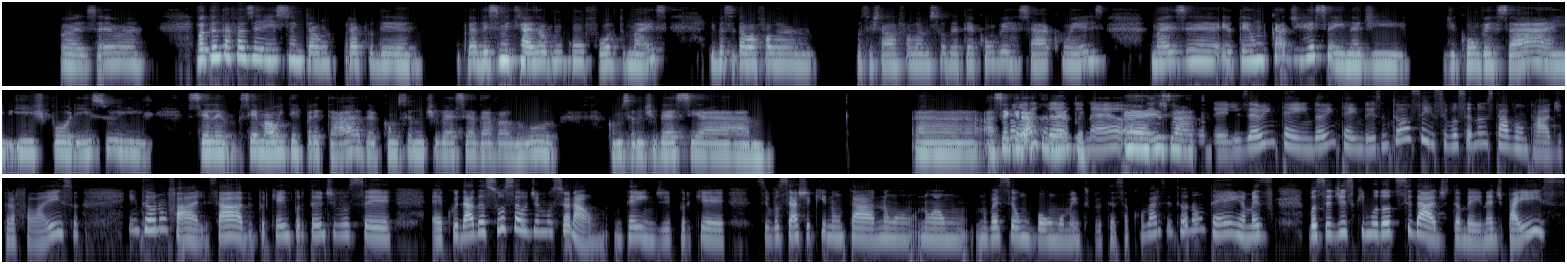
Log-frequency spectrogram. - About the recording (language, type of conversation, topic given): Portuguese, advice, Como posso me sentir em casa em um novo espaço depois de me mudar?
- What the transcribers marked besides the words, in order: tapping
